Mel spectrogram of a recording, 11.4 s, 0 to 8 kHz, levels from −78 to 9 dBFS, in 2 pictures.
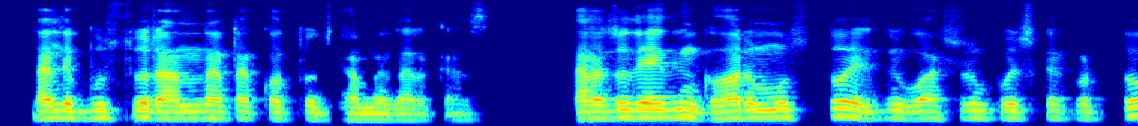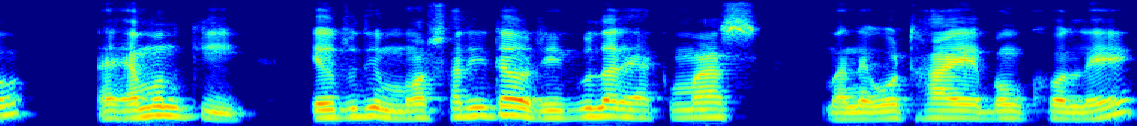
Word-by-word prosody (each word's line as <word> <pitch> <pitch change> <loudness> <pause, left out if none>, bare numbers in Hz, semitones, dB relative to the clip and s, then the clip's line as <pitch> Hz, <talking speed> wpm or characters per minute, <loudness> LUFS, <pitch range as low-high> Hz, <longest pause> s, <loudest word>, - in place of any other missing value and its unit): তাইলে 125 +2 +3
বুঝতো 130 +1 -5
রান্নাটা 120 +1 0
কত 115 - -5 0.2
ঝামেলার 100 -2 -5
কাজ। 95 -1 -16 0.5
তারা 120 +1 +2
যদি 140 0 +3
একদিন 135 0 +1
ঘর 125 +2 +2
মুছতো, 135 +1 -4
একদিন 125 +2 -5
ওয়াশরুম 125 +2 -3
পরিষ্কার 130 0 -5
করত? 125 +2 -12 0.6
আ - - -5 0.2
এমনকি 150 -6 +1 0.4
কেউ 135 +1 +5
যদি 150 +2 +2 0.2
মশারিটাও 155 +6 +4
রেগুলার 145 +4 +2
১ 130 - -21 0.2
মাস 140 0 +2 0.5
মানে 110 +1 +1
উঠায় 130 +1 +3
এবং 125 +2 -2
খোলে, 120 +4 +1
130 Hz, 140 wpm, -21 LUFS, 120-140 Hz, 0.6 s, কেউ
